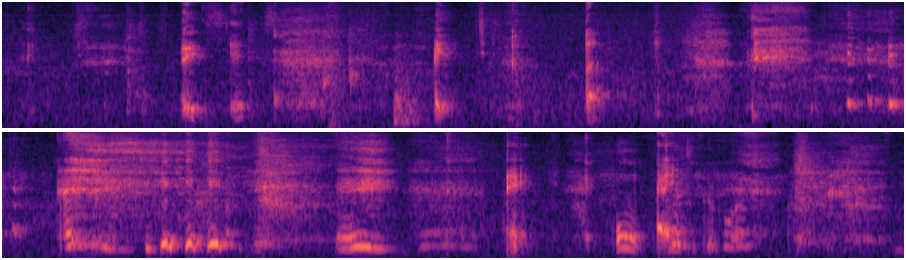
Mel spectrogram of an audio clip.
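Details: Attempt to burp the alphabet, recorded in Suffolk, UK: a string of voluntary burps shaped into letter sounds, with giggling around them; deliberate belching.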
